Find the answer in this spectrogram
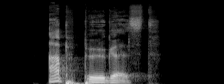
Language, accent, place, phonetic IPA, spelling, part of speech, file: German, Germany, Berlin, [ˈapˌbøːɡəst], abbögest, verb, De-abbögest.ogg
- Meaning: second-person singular dependent subjunctive II of abbiegen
